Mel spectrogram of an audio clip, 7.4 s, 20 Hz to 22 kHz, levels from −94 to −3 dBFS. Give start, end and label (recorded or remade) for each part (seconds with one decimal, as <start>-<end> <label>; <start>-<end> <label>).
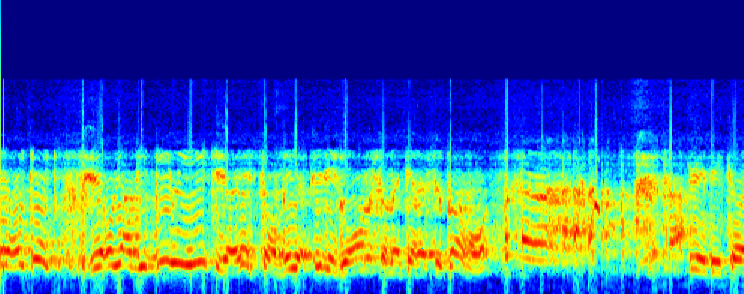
0.0-4.9 recorded; 4.9-5.7 remade; 5.7-7.4 recorded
